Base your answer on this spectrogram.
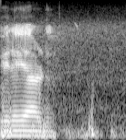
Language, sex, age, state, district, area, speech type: Tamil, male, 18-30, Tamil Nadu, Mayiladuthurai, rural, read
